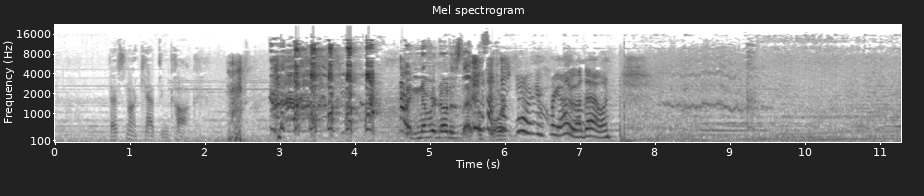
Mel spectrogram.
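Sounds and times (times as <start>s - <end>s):
speech: 0.7s - 2.4s, 3.8s - 7.6s
laughter: 2.8s - 6.5s
car engine accelerating slowly: 7.4s - 11.2s
brief sweeping high squeal: 7.9s - 10.2s.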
